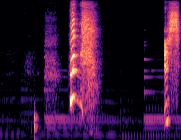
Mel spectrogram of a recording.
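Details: Sneeze during a Stardew Valley game stream by a VTuber: a small, high-pitched sneeze with a quick catch before it, then a brief voiced sound over soft background music.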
